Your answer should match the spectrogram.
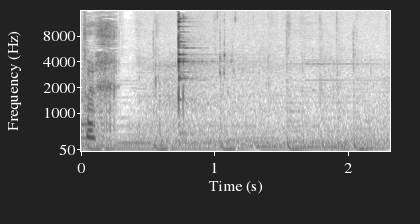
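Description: One light, ringing clink of a metal jigger against a stemmed glass, over soft background music.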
